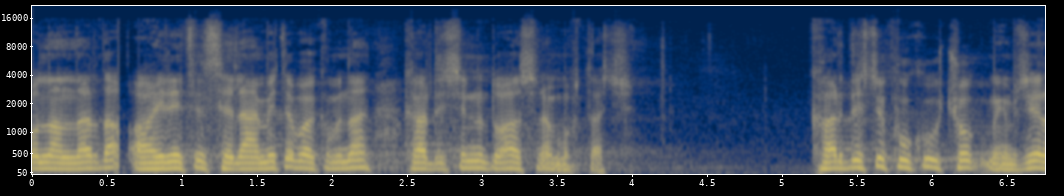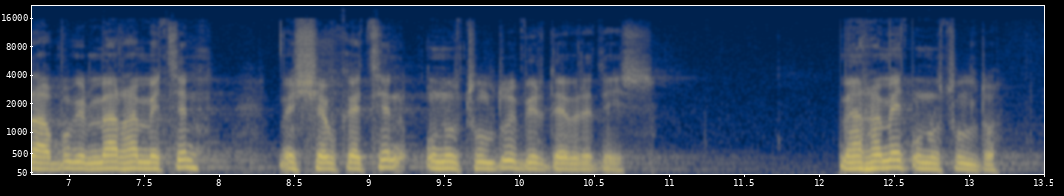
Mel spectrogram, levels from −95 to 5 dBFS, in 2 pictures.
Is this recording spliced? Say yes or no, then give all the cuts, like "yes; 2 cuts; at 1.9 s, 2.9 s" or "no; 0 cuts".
yes; 1 cut; at 2.5 s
